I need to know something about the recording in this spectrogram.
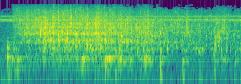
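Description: Water splashes as it pours from a basin through a wicker basket.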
